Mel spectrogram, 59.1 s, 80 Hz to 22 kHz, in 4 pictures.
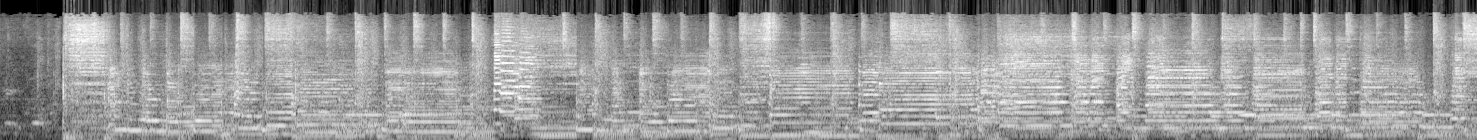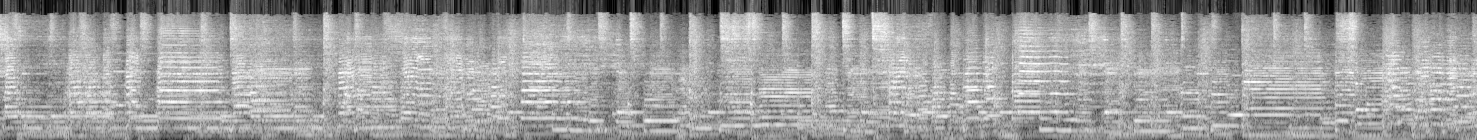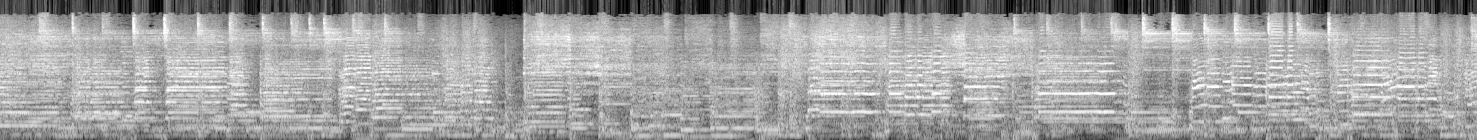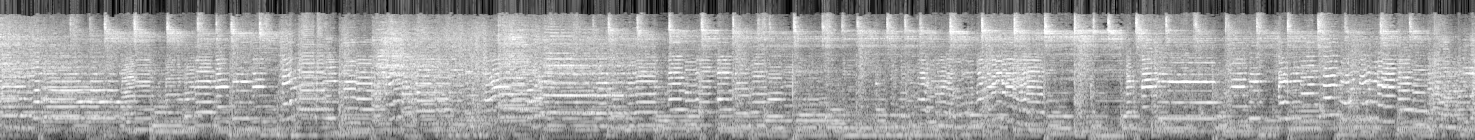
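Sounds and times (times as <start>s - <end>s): live jazz band playing: 0.0s - 59.0s.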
